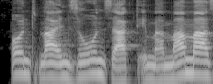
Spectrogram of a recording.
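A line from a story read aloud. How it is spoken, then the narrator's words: Plain. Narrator (German): sagt er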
